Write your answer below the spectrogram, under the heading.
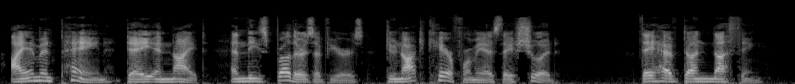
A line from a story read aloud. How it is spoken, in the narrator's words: complained bitterly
